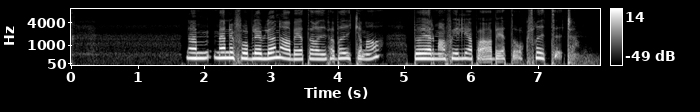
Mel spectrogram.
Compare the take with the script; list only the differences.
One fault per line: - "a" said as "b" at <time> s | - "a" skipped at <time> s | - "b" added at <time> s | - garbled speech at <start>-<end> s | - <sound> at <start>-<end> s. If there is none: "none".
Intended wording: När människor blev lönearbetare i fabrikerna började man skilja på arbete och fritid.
none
